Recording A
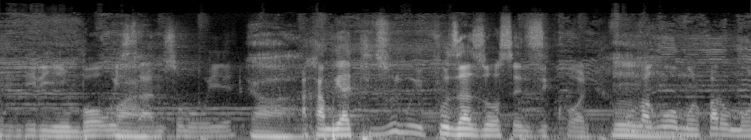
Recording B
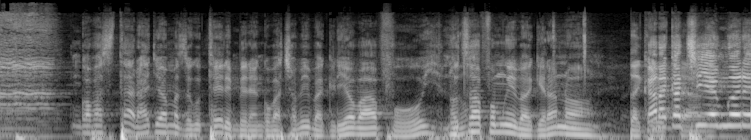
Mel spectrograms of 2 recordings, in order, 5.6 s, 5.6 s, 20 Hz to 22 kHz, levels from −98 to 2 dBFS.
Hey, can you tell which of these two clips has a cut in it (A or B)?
B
